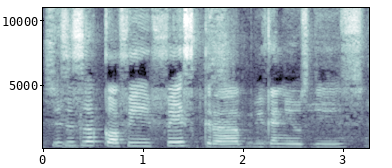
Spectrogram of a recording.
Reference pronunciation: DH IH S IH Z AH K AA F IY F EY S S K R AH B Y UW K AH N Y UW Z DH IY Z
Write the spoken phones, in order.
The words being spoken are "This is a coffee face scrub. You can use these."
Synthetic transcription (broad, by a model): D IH S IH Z AH K AA F IY F EY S S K R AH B Y UW K AH N Y UW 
